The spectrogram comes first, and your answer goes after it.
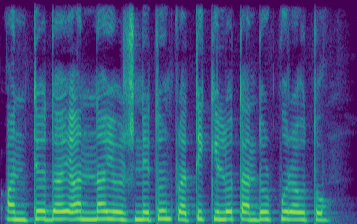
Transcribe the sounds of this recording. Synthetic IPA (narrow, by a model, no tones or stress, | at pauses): ənt̪jod̪əjənːəjod͡ʑnet̪uːnpɾət̪iːkilot̪ãnd̪uːɽpuɾəʋt̪o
